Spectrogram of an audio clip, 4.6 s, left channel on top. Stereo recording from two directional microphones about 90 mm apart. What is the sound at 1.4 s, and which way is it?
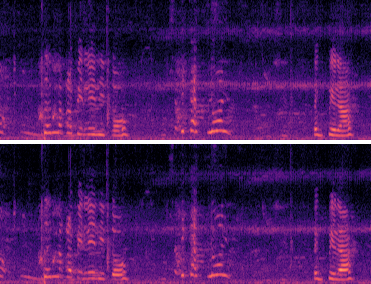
Speech, 40° right (ahead or behind).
